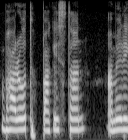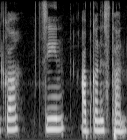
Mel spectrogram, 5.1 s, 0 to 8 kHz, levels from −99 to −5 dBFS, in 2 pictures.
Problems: constant background noise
